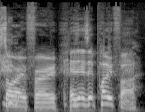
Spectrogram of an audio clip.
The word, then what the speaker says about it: Poafa: I remember I was talking to somebody and they called you Poafa. I was like, oh, is that how you pronounce it?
